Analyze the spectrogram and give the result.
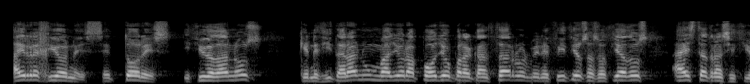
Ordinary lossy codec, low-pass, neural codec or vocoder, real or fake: none; none; none; real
